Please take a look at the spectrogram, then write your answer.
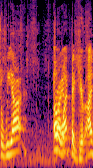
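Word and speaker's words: Wiyot: Madison Flynn is a member of the Wyatt Tribal Council in California and she joins us tonight Madison thanks for coming on hi thank you for having me it's pronounced we are oh I beg your I beg your pardon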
